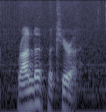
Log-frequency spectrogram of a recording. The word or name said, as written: ronde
